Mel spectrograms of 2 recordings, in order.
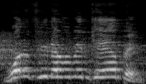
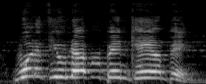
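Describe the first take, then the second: First: Higher, fast shouted question; emphatic shout. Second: Said in the usual way. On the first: Shown as a demonstration. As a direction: fire the question out as a challenge. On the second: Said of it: "repeated louder".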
